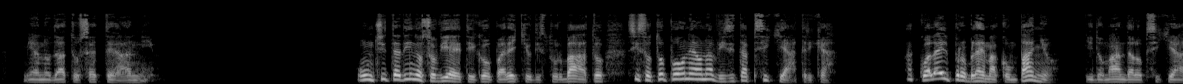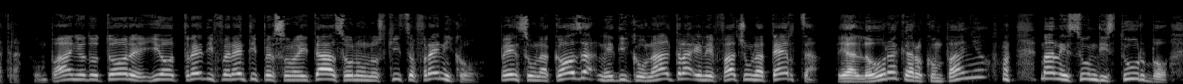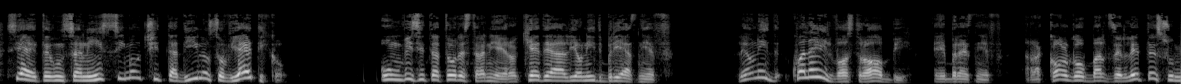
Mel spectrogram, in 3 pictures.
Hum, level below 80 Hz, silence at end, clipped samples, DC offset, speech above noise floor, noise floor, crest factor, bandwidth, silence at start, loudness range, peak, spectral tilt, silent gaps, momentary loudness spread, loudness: none; -76 dBFS; 0 s; under 0.1%; under 0.1%; over 67 dB; under -90 dBFS; 20 dB; 11.5 kHz; 0.25 s; 6 LU; -4 dBFS; -4 dB/octave; none; 14 LU; -24 LUFS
